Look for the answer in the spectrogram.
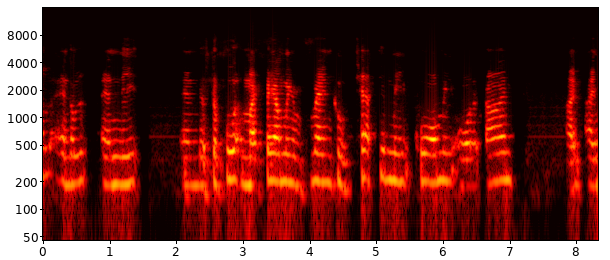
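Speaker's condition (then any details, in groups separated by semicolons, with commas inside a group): Cerebral palsy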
